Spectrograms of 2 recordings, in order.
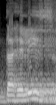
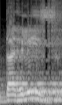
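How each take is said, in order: Both takes have the same delivery.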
